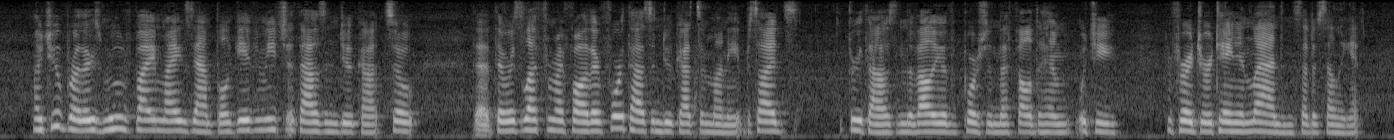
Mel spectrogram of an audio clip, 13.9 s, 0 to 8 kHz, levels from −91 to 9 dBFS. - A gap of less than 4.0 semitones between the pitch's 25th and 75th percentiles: Yes, average, 2.9 semitones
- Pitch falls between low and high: No, high, 195 Hz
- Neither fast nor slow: No, fast, 210 wpm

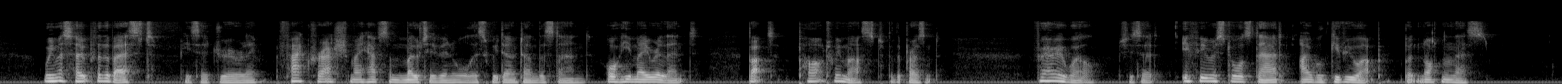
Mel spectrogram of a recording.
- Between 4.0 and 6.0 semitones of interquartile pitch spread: No, average, 3.2 semitones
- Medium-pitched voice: No, low, 105 Hz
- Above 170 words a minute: Yes, average, 180 wpm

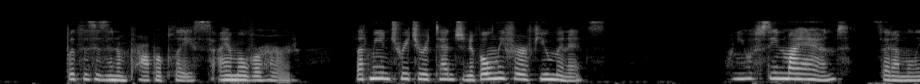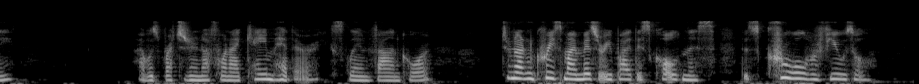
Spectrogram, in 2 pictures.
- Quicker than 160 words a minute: No, average, 150 wpm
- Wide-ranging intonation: No, average, 4.3 semitones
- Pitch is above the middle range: Yes, high, 225 Hz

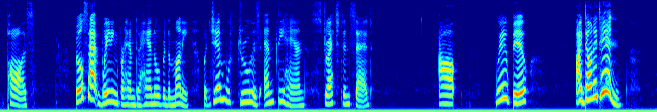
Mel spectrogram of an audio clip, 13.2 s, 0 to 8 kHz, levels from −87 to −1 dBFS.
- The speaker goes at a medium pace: No, slow, 125 wpm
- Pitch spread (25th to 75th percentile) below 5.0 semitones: No, wide, 5.5 semitones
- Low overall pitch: No, high, 235 Hz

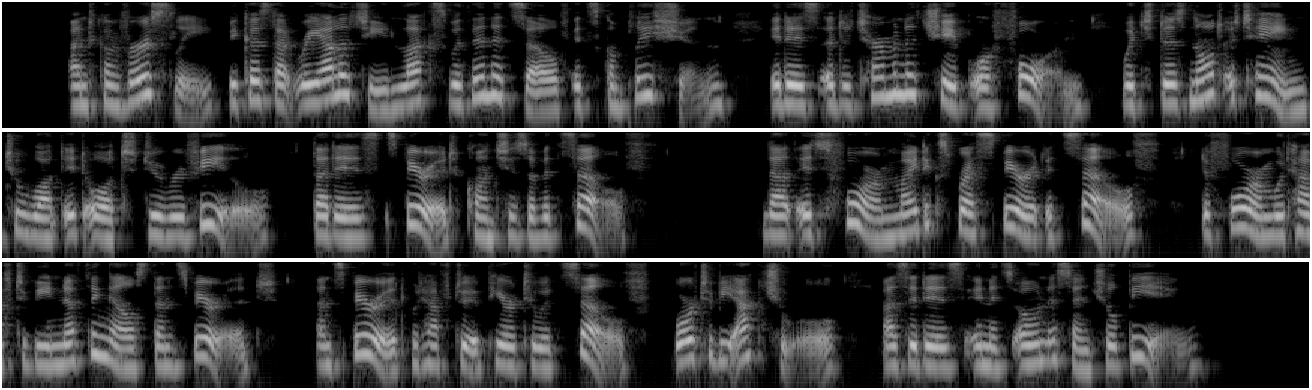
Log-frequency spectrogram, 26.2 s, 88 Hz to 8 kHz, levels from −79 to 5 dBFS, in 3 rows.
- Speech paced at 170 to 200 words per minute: No, average, 160 wpm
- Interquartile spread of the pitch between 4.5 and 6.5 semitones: Yes, average, 5.2 semitones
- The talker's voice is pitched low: No, high, 205 Hz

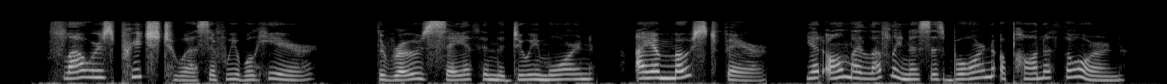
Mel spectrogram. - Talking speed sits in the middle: Yes, average, 145 wpm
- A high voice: Yes, high, 240 Hz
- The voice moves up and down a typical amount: No, wide, 5.8 semitones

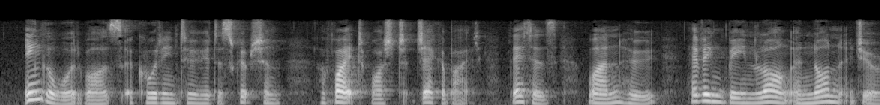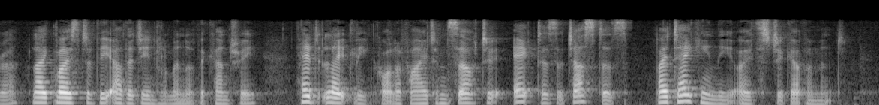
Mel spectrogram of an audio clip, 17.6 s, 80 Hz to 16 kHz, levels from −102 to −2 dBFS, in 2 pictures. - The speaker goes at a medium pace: Yes, average, 150 wpm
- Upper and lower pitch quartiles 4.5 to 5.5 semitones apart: Yes, average, 4.9 semitones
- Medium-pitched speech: Yes, medium, 160 Hz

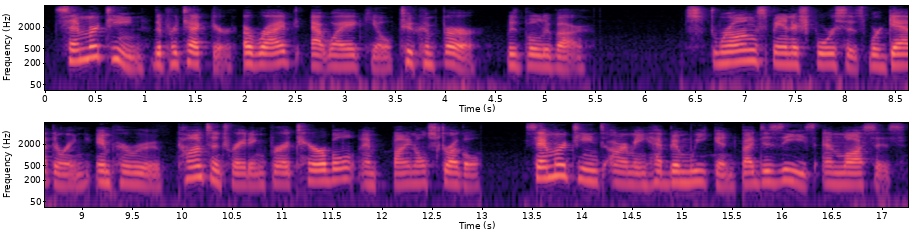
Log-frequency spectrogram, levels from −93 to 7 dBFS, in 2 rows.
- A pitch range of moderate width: Yes, average, 3.3 semitones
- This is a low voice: No, medium, 180 Hz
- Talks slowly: Yes, slow, 120 wpm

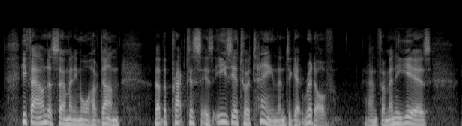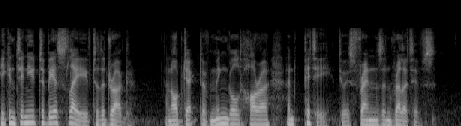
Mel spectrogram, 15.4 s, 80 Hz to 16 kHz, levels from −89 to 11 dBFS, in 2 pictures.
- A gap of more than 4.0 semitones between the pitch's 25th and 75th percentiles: Yes, average, 4.8 semitones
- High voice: No, low, 110 Hz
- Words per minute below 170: No, average, 175 wpm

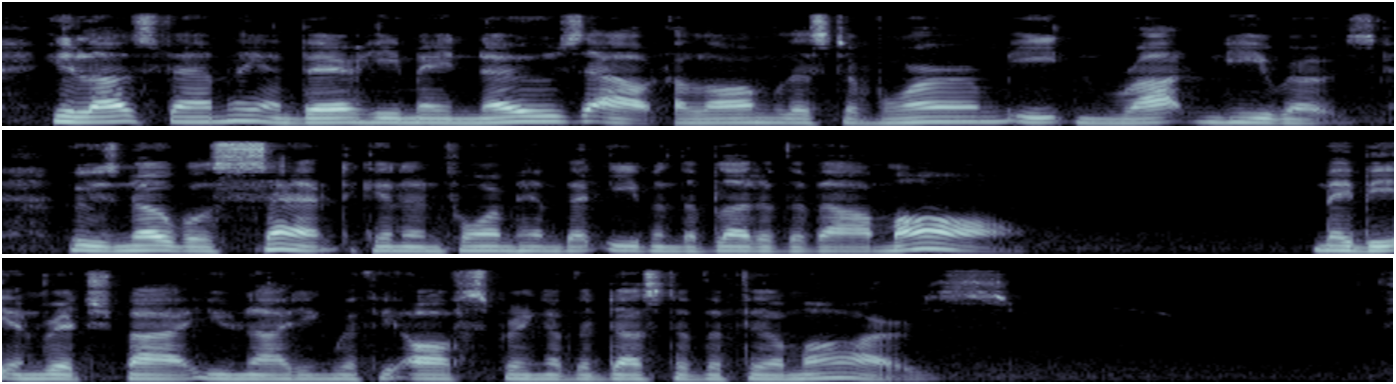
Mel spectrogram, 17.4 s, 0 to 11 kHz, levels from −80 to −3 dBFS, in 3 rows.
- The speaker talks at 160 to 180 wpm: No, average, 150 wpm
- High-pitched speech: No, low, 110 Hz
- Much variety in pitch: No, average, 2.9 semitones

